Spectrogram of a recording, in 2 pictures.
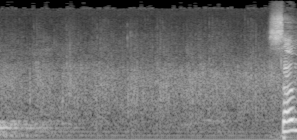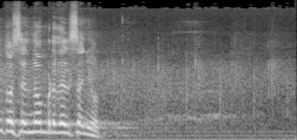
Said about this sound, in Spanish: Gloria al nombre del Señor. A su nombre. Un aplauso grande para el Señor.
